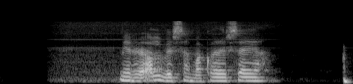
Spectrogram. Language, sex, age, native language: Icelandic, female, 60-69, Icelandic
